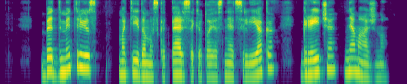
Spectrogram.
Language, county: Lithuanian, Klaipėda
